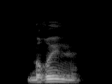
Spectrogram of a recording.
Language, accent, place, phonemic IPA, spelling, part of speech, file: French, France, Lyon, /bʁyn/, brune, adjective / noun, LL-Q150 (fra)-brune.wav
- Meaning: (adjective) feminine singular of brun; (noun) brunette (woman with brown hair)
